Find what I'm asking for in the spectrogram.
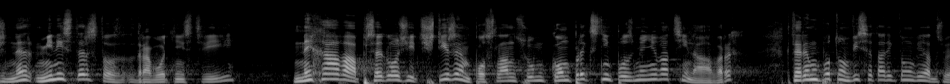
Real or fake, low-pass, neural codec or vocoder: real; 14.4 kHz; none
